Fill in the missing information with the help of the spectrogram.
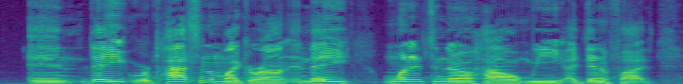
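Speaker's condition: Cerebral palsy; slurred speech

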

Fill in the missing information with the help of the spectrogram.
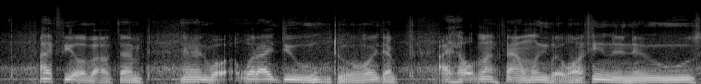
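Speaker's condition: Cerebral palsy

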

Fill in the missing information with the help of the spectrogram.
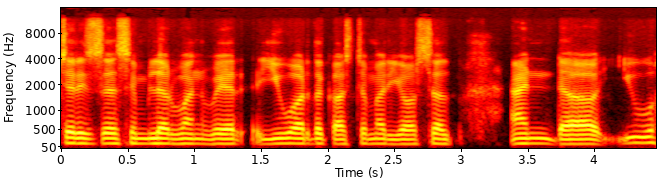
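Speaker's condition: No condition

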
